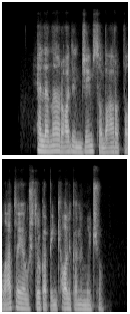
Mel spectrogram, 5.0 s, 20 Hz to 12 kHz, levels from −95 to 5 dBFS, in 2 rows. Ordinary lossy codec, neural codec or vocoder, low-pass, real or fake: Opus, 16 kbps; none; 7.2 kHz; real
